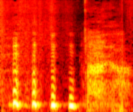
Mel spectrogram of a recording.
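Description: A few short, quiet vocal sounds from a woman in the first second, then a brief soft hiss of about half a second.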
